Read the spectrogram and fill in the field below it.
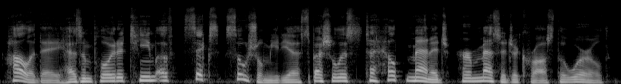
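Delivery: radio countdown host read; Casey Kasem. Acted. Host reading a Wikipedia page aloud, mock radio announcer. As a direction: deliver it in measured, swooping announcer phrases. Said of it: "Should I read it like Casey Kasem?".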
